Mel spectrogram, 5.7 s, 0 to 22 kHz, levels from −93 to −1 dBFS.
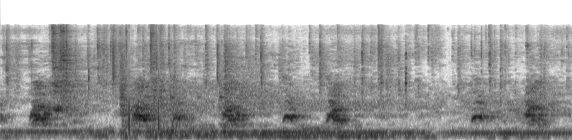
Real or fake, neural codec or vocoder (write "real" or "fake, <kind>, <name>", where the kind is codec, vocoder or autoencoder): real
